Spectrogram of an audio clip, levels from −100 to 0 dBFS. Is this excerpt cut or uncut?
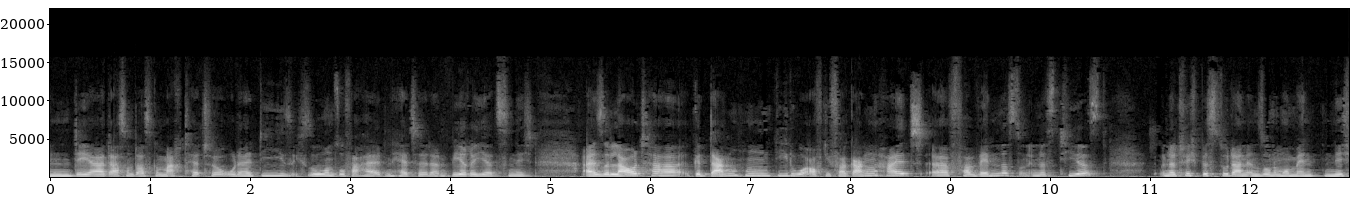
uncut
